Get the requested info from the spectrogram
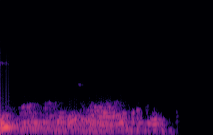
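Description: A man's drawn-out, low hum while thinking, a hesitation "hmm" that stops shortly before the end.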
